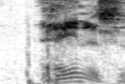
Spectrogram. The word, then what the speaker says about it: heinous: I thought she meant to say heinous, but heinous is the correct pronunciation of H-E-I-N-O-U-S, correct? – I would say.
